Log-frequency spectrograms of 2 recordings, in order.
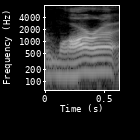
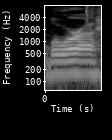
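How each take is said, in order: First: Laura said the mother's way, open LAH-ra; family pronunciation of Laura. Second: Laura with a rounded LOR first syllable; usual pronunciation of Laura. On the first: Mother explains her own name for daughter, Laura as LAH-ra. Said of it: "I call her Laura instead of Laura". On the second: Mother quotes others' name for her daughter, Laura as LOR-uh. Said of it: "instead of Laura". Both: Shown as a demonstration.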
